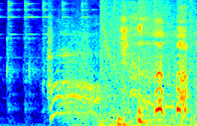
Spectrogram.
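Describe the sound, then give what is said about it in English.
A few faint clicks, then a sharp gunshot sound effect from a Breaking Bad sound button bank, where Gus gets shot, bursts in with a ringing, glassy tail that gives way to a loud, rumbling, noisy stretch with brief high chirps. “I think that's a gunshot.”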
